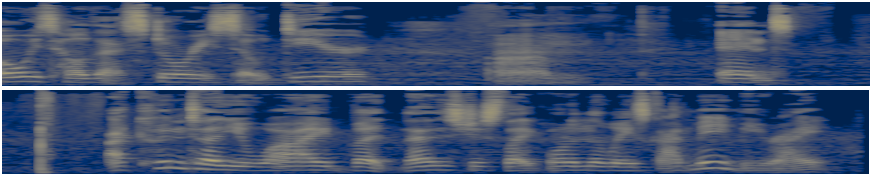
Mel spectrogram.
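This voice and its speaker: A woman talks at a moderate pace while background noise remains noticeable. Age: 20s. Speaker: solo podcaster in addiction recovery. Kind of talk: casual personal monologue. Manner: rambling, hesitant with many fillers.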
